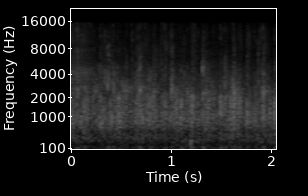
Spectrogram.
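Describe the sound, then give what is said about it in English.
A church audience at Northwood Church applauds its guests during a service. The clapping is faint and steady throughout. “Yeah, give it up for our guests today.”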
